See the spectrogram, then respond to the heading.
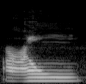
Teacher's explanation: حلق کے درمیانی حصے سے اور ذرا کھینچ کے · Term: عین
